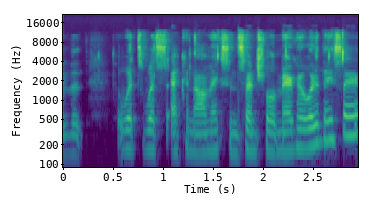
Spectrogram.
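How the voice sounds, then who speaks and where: A woman talks at a very fast pace with a fairly low pitch. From Panama. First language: Spanish. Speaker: podcast host. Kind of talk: casual interview chat.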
